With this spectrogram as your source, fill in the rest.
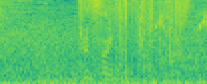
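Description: Confringo blasting spell exploding in the video game Hogwarts Legacy, a dense, continuous booming rumble that stays loud across the whole moment, with some voice-like sounds blended into the din.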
